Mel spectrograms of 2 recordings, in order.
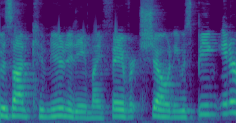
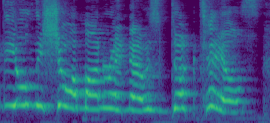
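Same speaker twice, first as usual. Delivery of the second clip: squeaky, much higher mock quote; high-pitched retelling; 10 semitones higher than usual. Streamer quoting the actor to Larry King, high-pitched. Cracking up retelling the interview clip.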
